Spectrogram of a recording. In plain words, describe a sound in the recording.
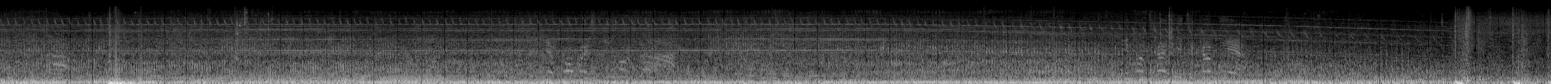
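A helicopter engine hums steadily nearby.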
